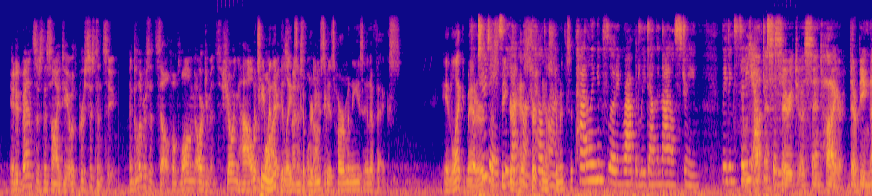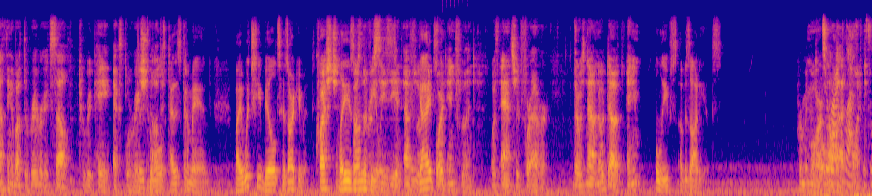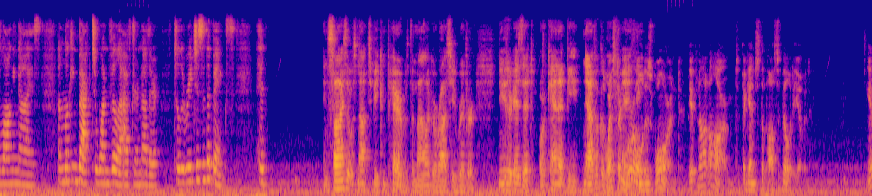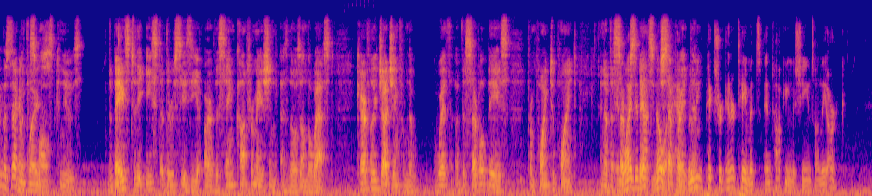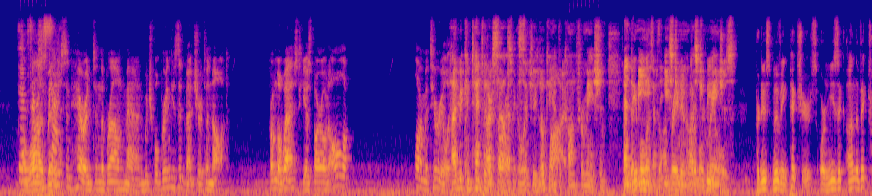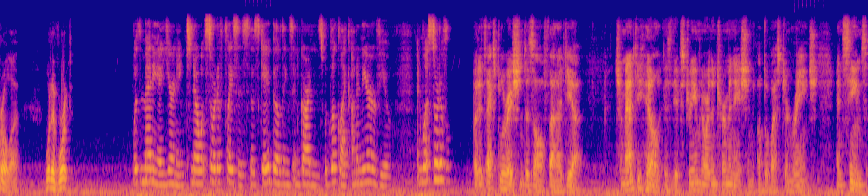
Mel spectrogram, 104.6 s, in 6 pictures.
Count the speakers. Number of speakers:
four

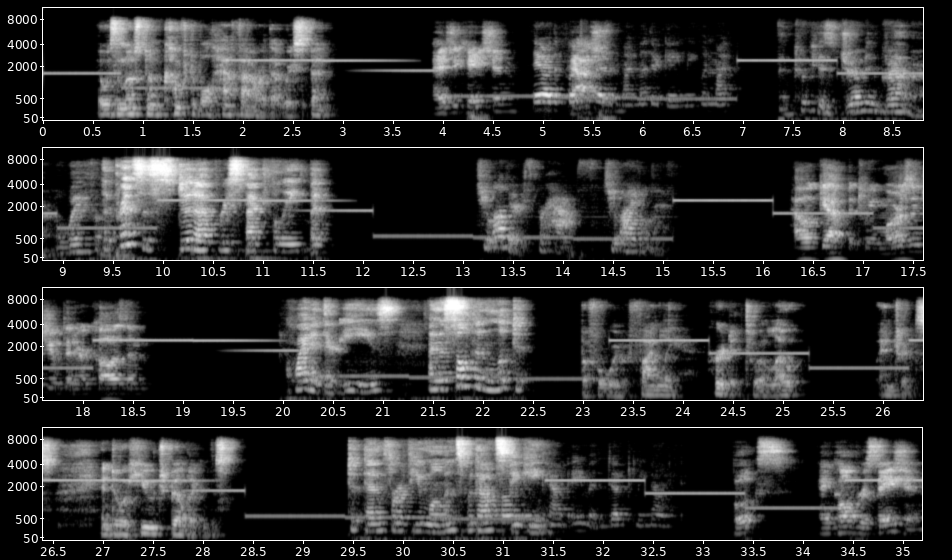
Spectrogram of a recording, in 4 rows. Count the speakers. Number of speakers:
seven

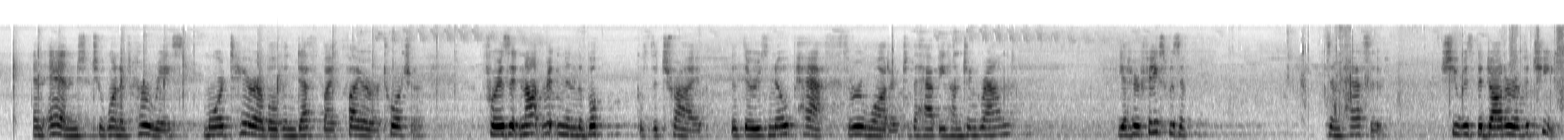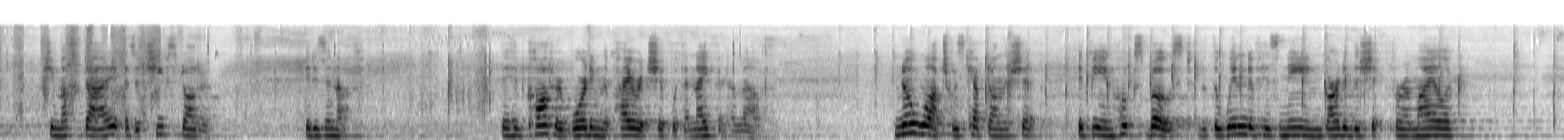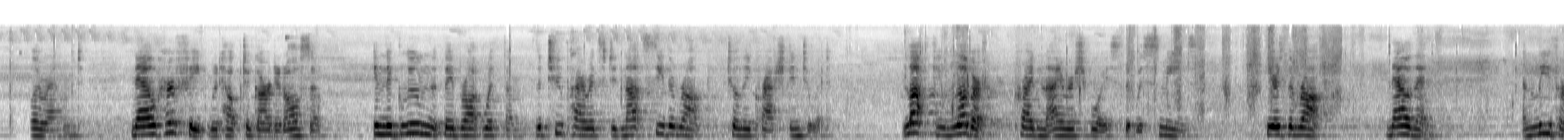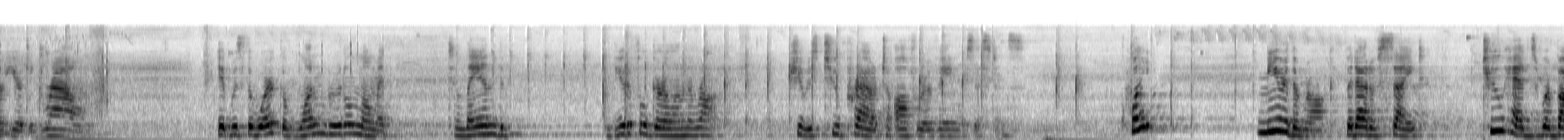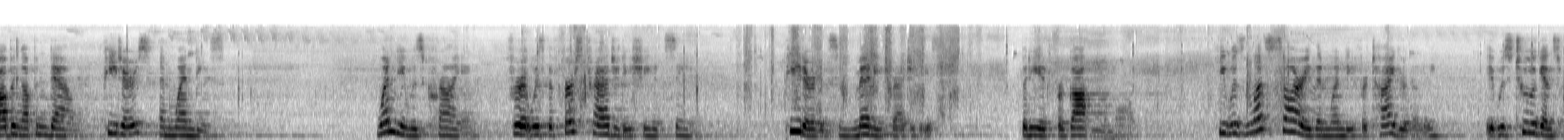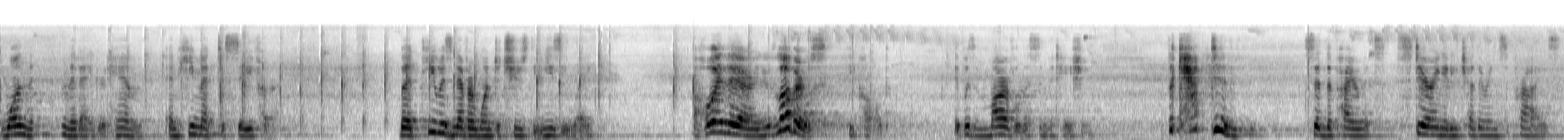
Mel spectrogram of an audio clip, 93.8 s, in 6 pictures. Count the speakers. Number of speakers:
one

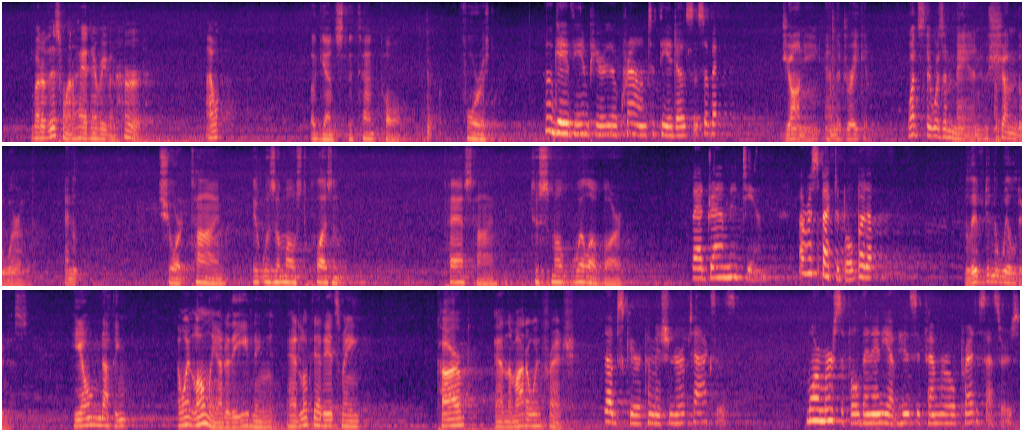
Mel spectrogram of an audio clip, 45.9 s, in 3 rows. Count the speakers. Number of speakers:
four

